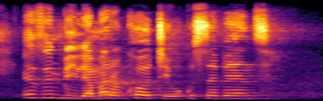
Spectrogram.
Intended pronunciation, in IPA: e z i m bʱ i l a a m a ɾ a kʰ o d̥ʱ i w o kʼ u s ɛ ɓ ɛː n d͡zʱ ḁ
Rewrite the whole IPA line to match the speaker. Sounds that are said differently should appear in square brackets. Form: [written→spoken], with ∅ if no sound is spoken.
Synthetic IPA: e z i m bʱ i l [a→i] a m a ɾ [a→ɛ] kʰ o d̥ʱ i w o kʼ u s ɛ ɓ ɛː n d͡zʱ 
